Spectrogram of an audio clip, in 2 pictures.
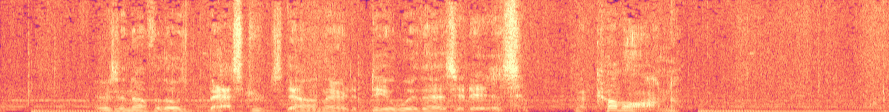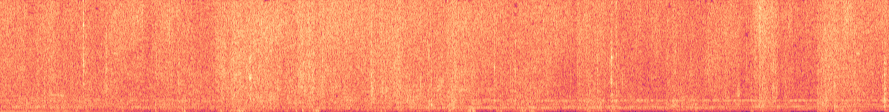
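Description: Horses trudge through deep snow with soft, crunching steps.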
